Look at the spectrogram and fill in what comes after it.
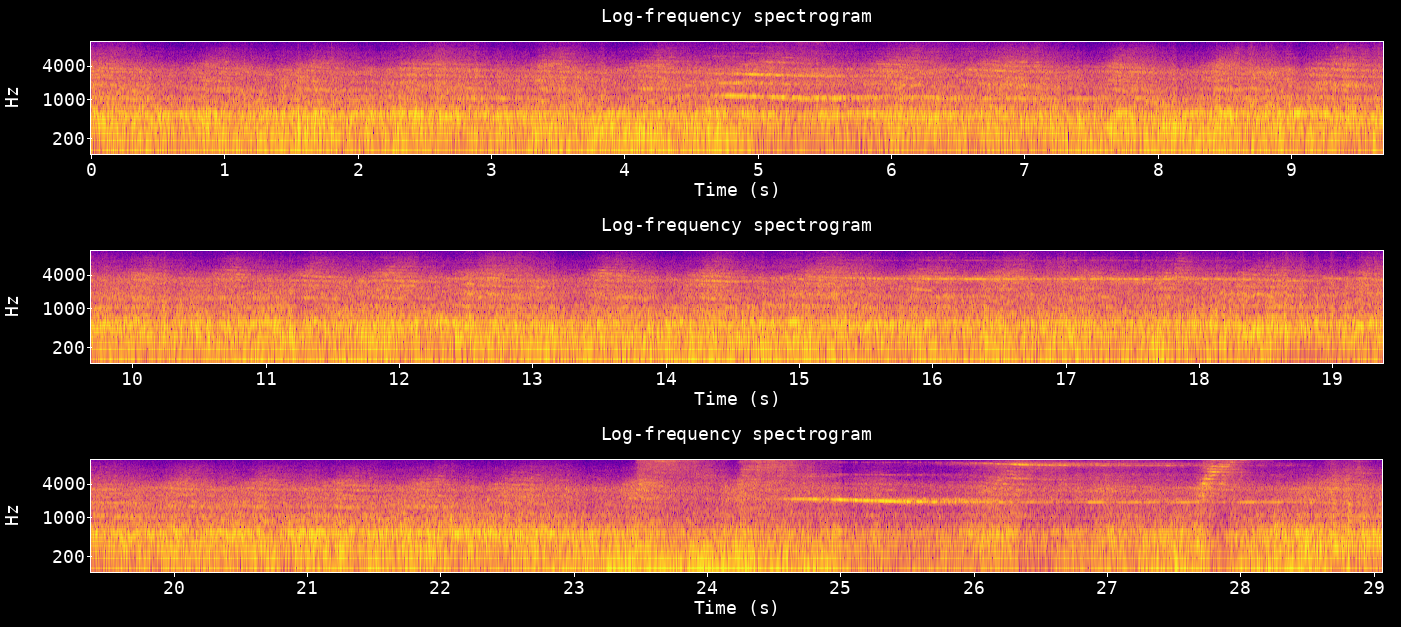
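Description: Freight train of intermodal well cars rolling past with a steady rumble of wheels on rail. Wheel flanges squeal now and then in drawn-out tones that slide down in pitch, the longest near the end. A few sharp metallic clanks come near the end as well.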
